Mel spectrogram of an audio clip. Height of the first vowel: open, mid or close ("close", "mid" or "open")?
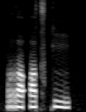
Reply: open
